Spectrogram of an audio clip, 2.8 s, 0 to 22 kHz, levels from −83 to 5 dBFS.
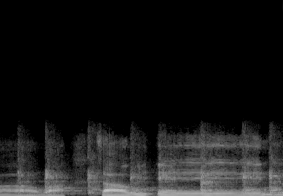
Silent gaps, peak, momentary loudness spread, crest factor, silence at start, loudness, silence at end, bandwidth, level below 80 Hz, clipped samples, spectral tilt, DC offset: none; -10 dBFS; 7 LU; 16 dB; 0 s; -26 LUFS; 0 s; 8.4 kHz; -62 dBFS; under 0.1%; -6 dB/octave; under 0.1%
